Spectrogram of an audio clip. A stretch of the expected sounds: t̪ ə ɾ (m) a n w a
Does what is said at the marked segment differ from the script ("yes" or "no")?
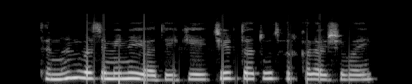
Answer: yes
